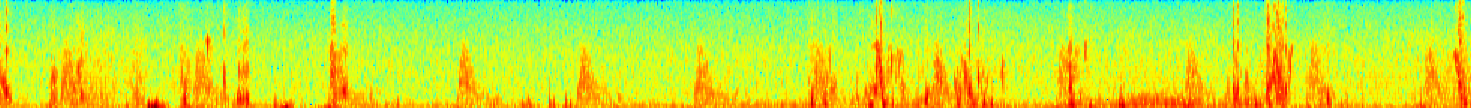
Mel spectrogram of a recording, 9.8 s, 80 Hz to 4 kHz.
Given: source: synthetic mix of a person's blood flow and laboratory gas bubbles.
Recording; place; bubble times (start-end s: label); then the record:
Doppler ultrasound of blood flow; subclavian vein
0.00-0.09 s: bubbles
0.34-0.41 s: bubbles
0.46-0.58 s: bubbles
1.19-1.29 s: bubbles
1.36-1.42 s: bubbles
1.46-1.54 s: bubbles
1.57-1.67 s: bubbles
2.19-2.33 s: bubbles
5.38-5.58 s: bubbles
5.69-6.04 s: bubbles
6.14-6.73 s: bubbles
7.11-7.28 s: bubbles
8.19-8.63 s: bubbles
8.78-8.90 s: bubbles
9.69-9.81 s: bubbles
From the record:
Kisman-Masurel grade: 232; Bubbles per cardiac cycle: several, 3 to 8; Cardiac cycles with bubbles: 50 to 99%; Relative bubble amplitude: moderate (0.250 to 0.450); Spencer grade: 3 (all of the cardiac periods contain showers or single bubble signals, but not dominating or overriding the cardiac motion signals); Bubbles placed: anywhere in the cardiac cycle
